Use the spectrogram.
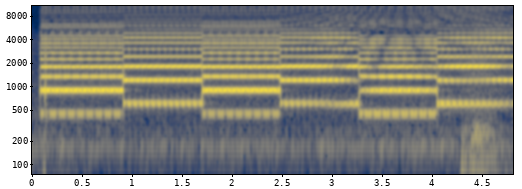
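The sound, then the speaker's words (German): A loud two-tone siren of the new emergency vehicle 04-47-04 of the Dithmarschen civil protection service, Germany, alternates steadily between a higher and a lower pitch, switching roughly every second for several cycles with no talking. “Die Rede ist vom neuen Einsatzfahrzeug des Dithmarscher Katastrophenschutzes, das erst vor wenigen Tagen vom Hersteller aus dem 1000 Kilometer entfernten Herbolzheim in Baden-Württemberg abgeholt wurde.”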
